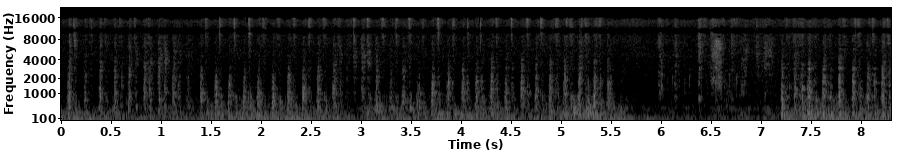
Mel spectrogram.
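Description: Paintbrush dabbing acrylic paint onto a stretched canvas in quick, repeated short taps, several a second, with a brief pause about six seconds in before the dabbing resumes.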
